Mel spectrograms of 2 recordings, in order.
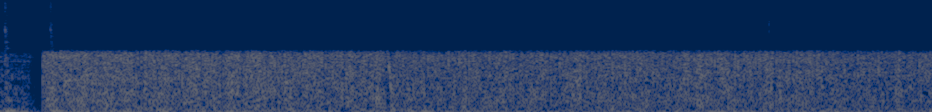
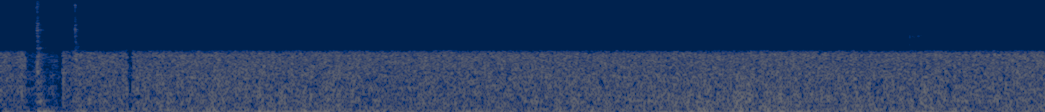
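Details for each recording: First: Ham radio shortwave receiver on an end-fed half-wave antenna: loud dense crackling hash after a brief switching click, picked up from a nearby inverter; the doublet antenna rejects this noise better. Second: Ham radio HF receiver on a doublet antenna: steady, even hiss with no buzzing or crackle riding on it, while the end-fed half-wave picks up inverter hash; clean, quiet reception.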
